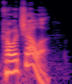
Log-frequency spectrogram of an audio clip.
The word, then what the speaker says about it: Coachella: Not Coachella. – I say it like Bugs Bunny. Is that wrong? – It's yes. – It's Coachella.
